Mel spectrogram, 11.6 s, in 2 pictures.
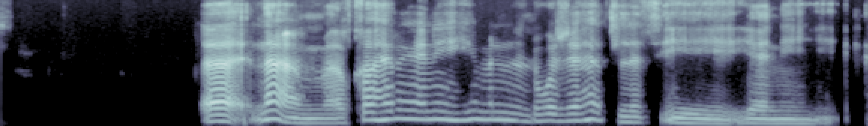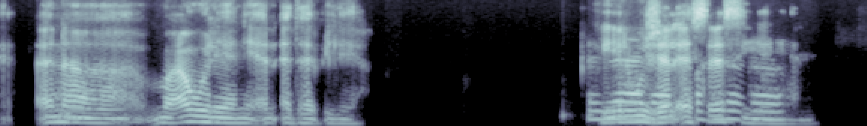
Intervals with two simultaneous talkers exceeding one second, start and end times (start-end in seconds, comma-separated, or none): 9.8-11.1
